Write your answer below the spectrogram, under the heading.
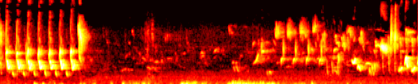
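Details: Sikatan londo flycatcher in full song, a melodious singer used as a tutor for white-rumped shamas. It opens with a rapid repeated trill, pauses, then gives a jumble of quick high chirps over faint low background rumble.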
